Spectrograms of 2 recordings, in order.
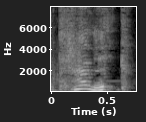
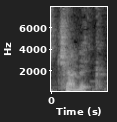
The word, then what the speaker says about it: Canik: boy is basically the canik i think it's channic i think that's the proper way to say it even though in my part of the world that is canik but chatic anyway um so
